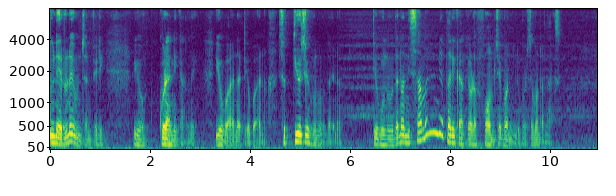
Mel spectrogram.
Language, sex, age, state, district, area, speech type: Nepali, male, 30-45, West Bengal, Darjeeling, rural, spontaneous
